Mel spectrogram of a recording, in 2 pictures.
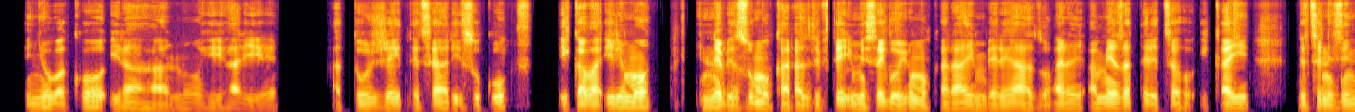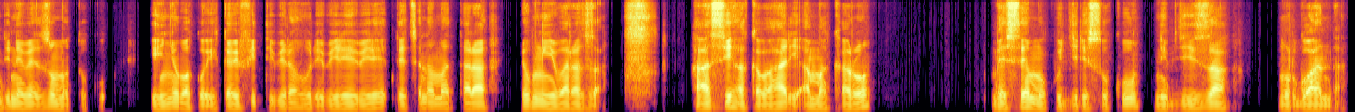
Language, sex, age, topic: Kinyarwanda, male, 18-24, finance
